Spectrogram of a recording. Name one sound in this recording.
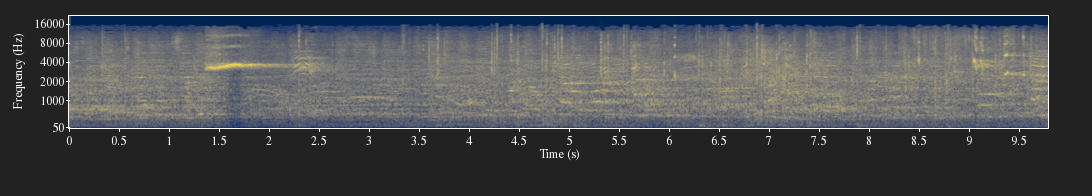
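A football is kicked on a hard indoor court.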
